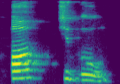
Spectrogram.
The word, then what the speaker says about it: código: Então, código. O O aí está bem aberto.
